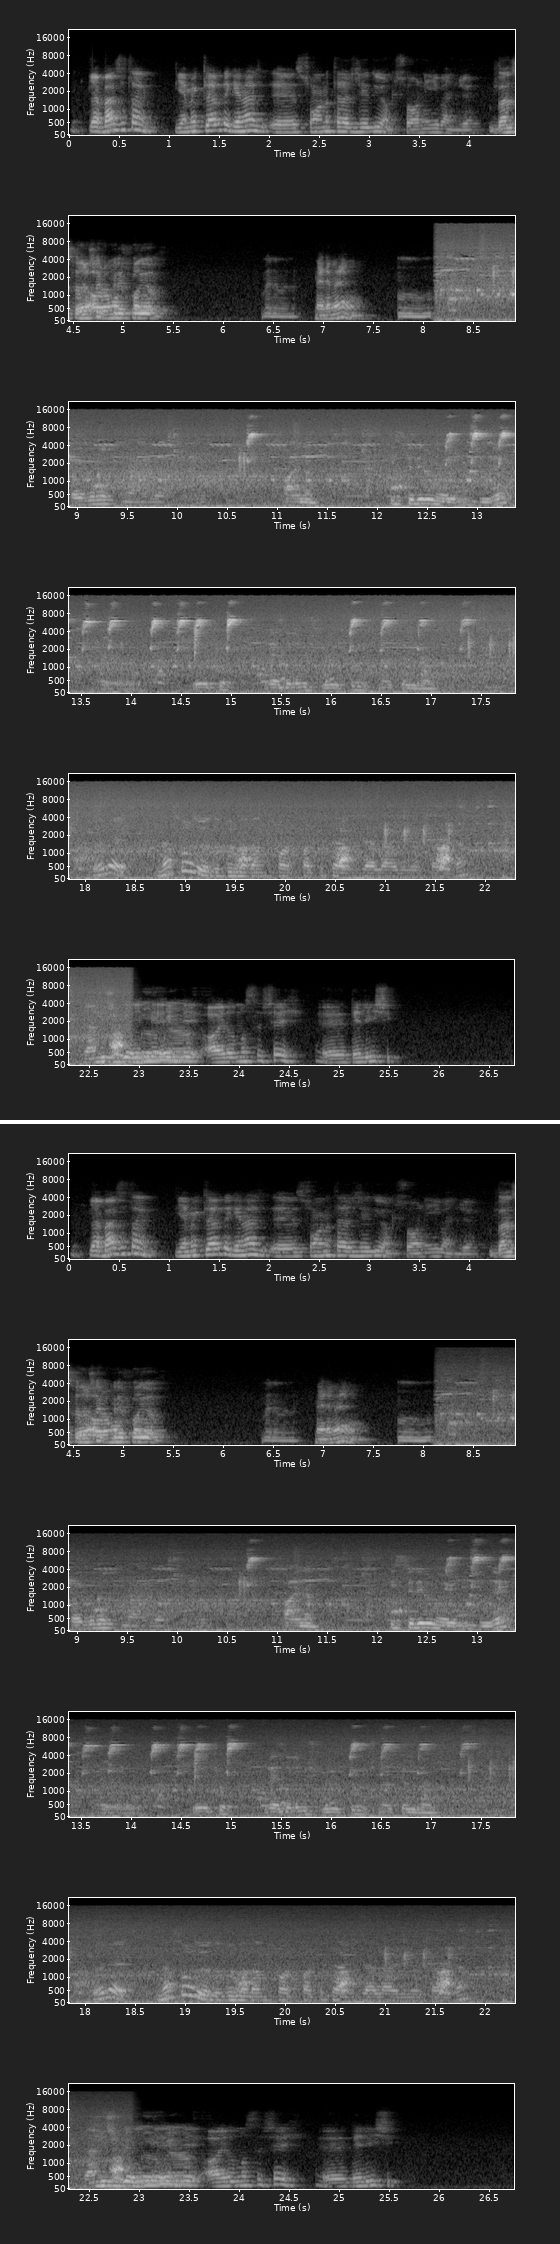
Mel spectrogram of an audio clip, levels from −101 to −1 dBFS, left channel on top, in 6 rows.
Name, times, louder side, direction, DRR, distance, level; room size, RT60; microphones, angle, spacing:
voice 1, 0.0-4.1 4.5-5.3 6.9-7.4 8.9-10.3 12.7-13.0 18.1-18.4 18.7-21.8 22.4-25.5, left 2 dB, 60° left, 9 dB, 1.5 m, -40 dB
voice 2, 4.2-5.4 6.4-6.7 7.7-8.1 11.0-11.4 12.1-13.4 13.6-14.2 14.6-15.0 15.3-17.1 22.5-23.5, left 1 dB, 10° left, 6 dB, 0.8 m, -39 dB
sound 1, 8.1-22.9, left 9 dB, 40° left, 0.5 m, -33 dB
11.5 x 4.9 x 5.0 m, 0.33 s
head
